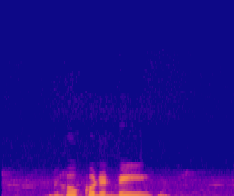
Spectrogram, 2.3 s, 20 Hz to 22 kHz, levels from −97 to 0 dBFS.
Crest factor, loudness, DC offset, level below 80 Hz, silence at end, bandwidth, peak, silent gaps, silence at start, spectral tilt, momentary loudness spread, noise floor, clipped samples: 18 dB; -33 LUFS; under 0.1%; -50 dBFS; 0.65 s; 3.9 kHz; -16 dBFS; none; 0.45 s; -10 dB/octave; 18 LU; -64 dBFS; under 0.1%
